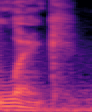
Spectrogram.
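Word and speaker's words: LINQ: going to use some link link is spelled l NQ and it stands for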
